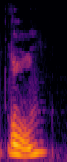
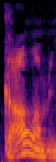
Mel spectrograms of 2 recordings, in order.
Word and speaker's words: Gollum: I'm talking about his other name, which should be pronounced Gulm. Mm-hmm. Because Tolkien describes it as a gulping sound from his throat that he became a thing when he was eating fish. Mm-hmm. So it's not Gollum, it's Gulm. Mm-hmm. Is the way to pronounce that.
